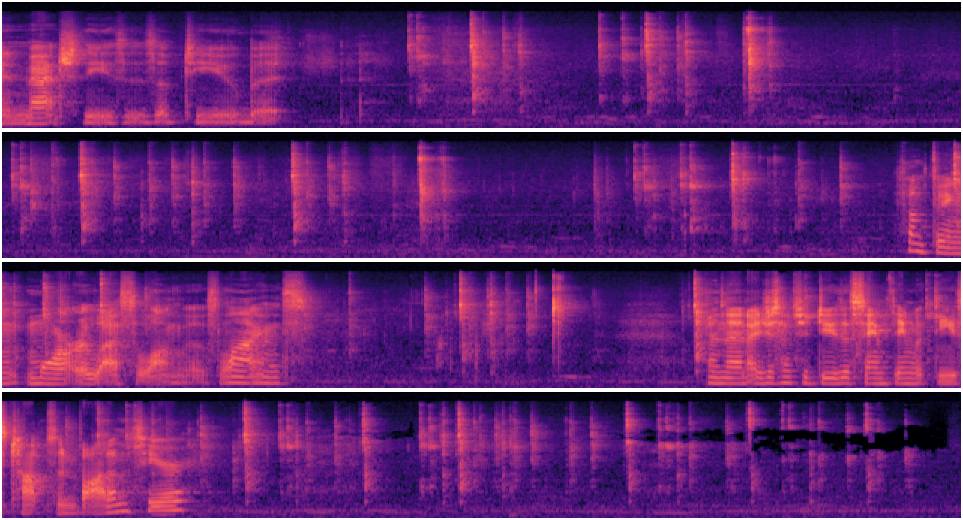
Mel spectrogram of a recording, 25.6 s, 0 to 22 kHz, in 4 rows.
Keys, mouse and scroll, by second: 4.9 g, 9.1 g, 11.2 Tab, 12.7 Tab, 13.0 Tab, 18.4 Tab.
